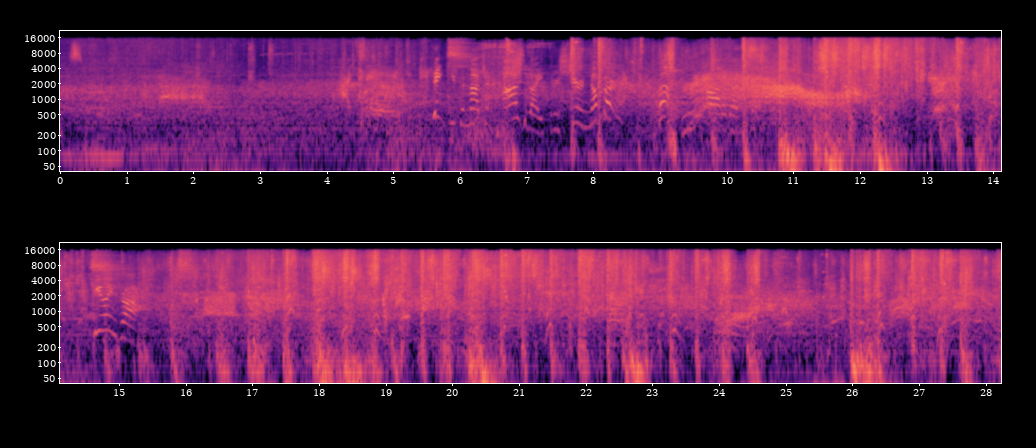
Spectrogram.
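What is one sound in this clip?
Blades swing and slash into flesh with sharp thuds.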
